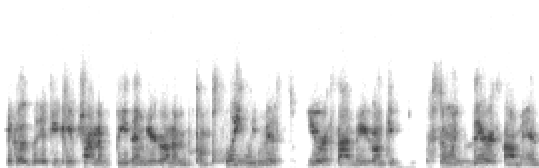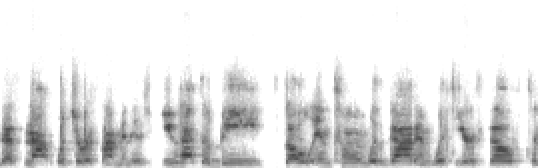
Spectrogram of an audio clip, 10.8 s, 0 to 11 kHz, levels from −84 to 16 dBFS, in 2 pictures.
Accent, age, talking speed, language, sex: American, 20-39, 235 wpm, English, female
